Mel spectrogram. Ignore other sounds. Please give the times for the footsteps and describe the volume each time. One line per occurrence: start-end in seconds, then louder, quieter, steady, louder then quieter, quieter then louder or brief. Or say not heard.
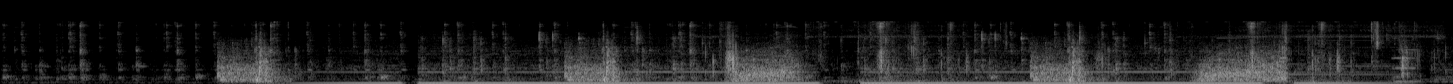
6.9-14.4 quieter then louder.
